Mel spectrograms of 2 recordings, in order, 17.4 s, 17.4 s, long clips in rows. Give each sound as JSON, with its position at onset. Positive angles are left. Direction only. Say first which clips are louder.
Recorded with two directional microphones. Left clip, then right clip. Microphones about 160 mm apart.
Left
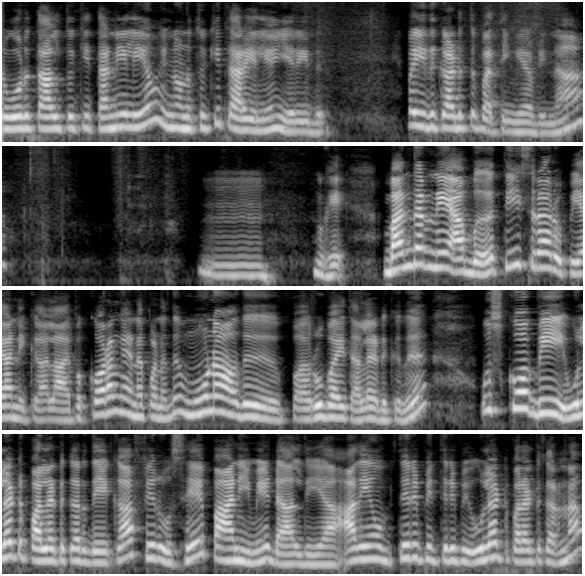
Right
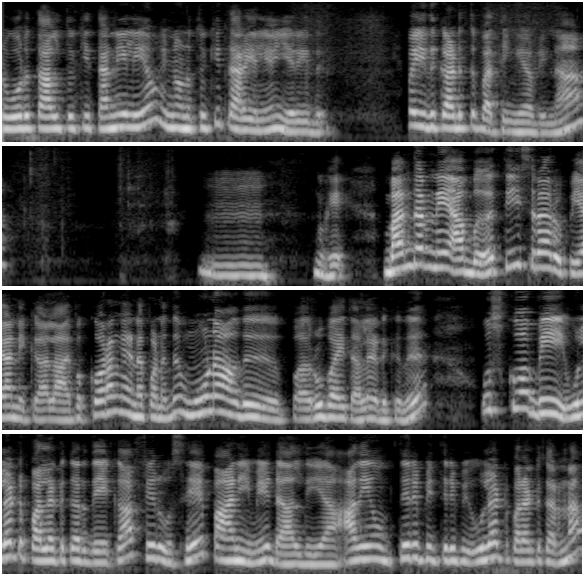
{"t": 0.0, "sound": "speech", "louder": "left 6 dB", "side_deg": 30}
{"t": 5.9, "sound": "speech", "louder": "left 5 dB", "side_deg": 20}
{"t": 6.7, "sound": "a woman's voice", "louder": "left 6 dB", "side_deg": 30}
